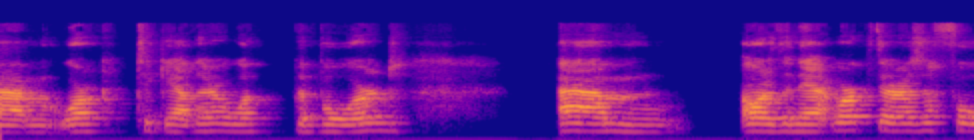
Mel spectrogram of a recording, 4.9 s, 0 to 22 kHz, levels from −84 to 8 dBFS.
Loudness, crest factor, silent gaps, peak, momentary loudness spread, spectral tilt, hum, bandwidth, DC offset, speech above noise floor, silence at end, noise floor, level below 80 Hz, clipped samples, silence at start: -17 LUFS; 18 dB; none; 0 dBFS; 15 LU; -1.5 dB/octave; none; 12.5 kHz; under 0.1%; 33 dB; 0 s; -51 dBFS; -80 dBFS; under 0.1%; 0 s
